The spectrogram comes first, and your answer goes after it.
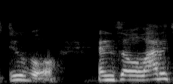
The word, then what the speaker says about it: Duvel: they want to argue with me how to pronounce dougal duval is not french it's not duvel if you want to call it do well you can but it's not french it's double and so a lot of times i'll just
